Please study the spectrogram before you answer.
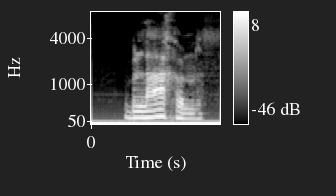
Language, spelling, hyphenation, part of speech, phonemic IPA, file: Dutch, belagen, be‧la‧gen, verb, /bəˈlaːɣə(n)/, Nl-belagen.ogg
- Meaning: 1. to beleaguer, waylay 2. to vex, harass or beset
